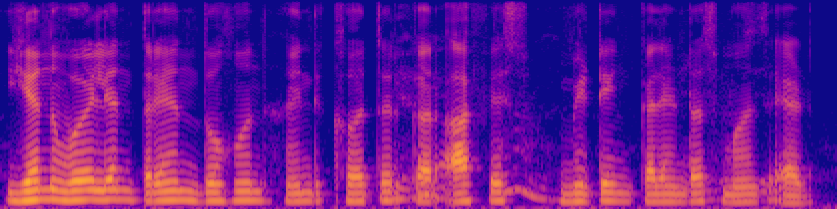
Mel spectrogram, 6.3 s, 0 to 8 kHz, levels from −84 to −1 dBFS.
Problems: background sounds at intervals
